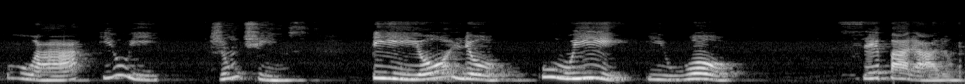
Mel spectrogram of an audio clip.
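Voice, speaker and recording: Woman teacher, slow and patient, raspy edge, dull distant recording. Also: fairly high pitch. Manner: slow, patient, drawing words out syllable by syllable. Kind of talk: recorded remote school lesson.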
